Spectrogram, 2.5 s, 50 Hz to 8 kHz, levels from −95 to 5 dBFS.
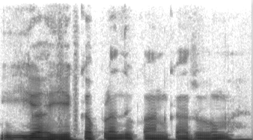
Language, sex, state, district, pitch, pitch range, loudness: Hindi, male, Jharkhand, Palamu, 85 Hz, 80-90 Hz, -17 LUFS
